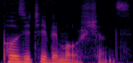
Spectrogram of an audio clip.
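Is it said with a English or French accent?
English. It is said with an English accent.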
